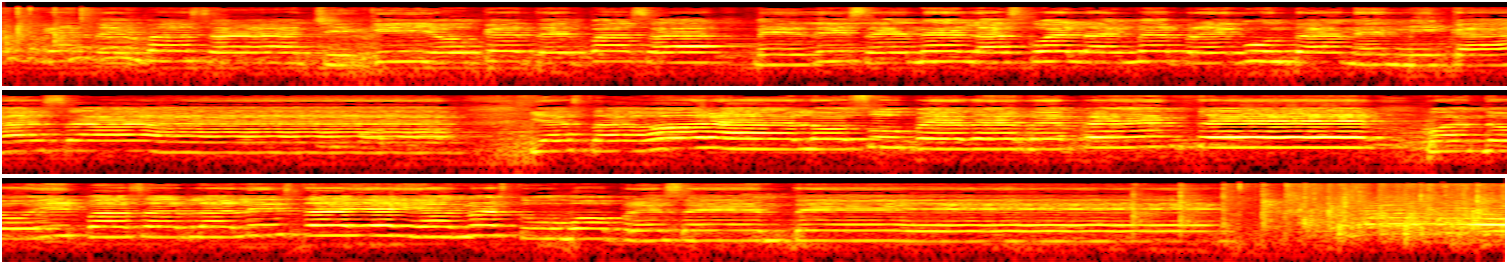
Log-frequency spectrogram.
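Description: A young girl singing a short excerpt of a song into a handheld microphone; her singing stops about a second before the end.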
